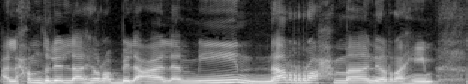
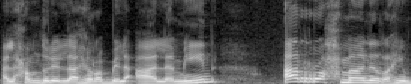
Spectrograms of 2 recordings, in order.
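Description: First: The final n links straight into 'rahman'. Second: 'Rahman' starts fresh with an 'a' sound. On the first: The two verses are recited together without stopping. "नून को हम आगे रॉ से मिलाते हैं" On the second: Each verse is recited on its own. "अर्रहमान के हमजा को पढ़ेंगे ज़बर देकर"

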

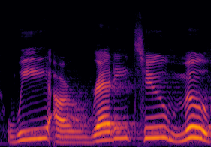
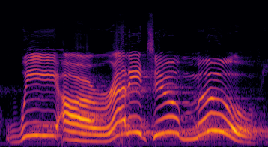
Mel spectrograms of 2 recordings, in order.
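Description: First: It is said at normal volume. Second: It is said loudly.

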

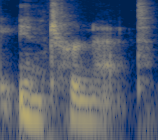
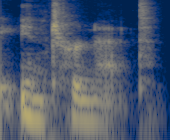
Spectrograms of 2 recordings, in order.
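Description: First: The T after the N is clearly pronounced. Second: The T after the N is clearly pronounced.

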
